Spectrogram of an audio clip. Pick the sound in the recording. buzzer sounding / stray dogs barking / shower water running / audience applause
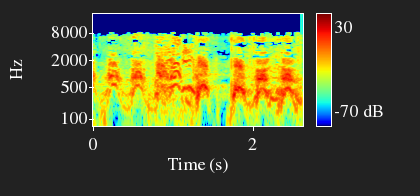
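stray dogs barking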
